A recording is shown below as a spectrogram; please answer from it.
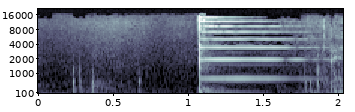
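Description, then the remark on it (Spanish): A doorbell gives one sharp, bright metallic ding that rings on with a shimmering tone for about a second, preceded by a few faint soft clicks. “A lo mejor hay timbres que los puedes tener así, pero aquí hay tradición de que todas las casas, o casi todas las casas, todas las puertas, tienen este”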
